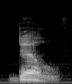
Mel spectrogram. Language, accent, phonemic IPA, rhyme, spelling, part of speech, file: English, US, /dɛlv/, -ɛlv, delve, verb / noun, En-us-delve.ogg
- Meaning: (verb) 1. To dig into the ground, especially with a shovel 2. To dig; to excavate 3. To search thoroughly and carefully for information, research, dig into, penetrate, fathom, trace out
